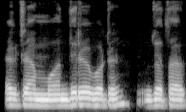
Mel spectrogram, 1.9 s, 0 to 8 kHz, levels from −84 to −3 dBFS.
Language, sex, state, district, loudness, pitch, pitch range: Bengali, male, West Bengal, Jalpaiguri, -15 LUFS, 120 Hz, 115-125 Hz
